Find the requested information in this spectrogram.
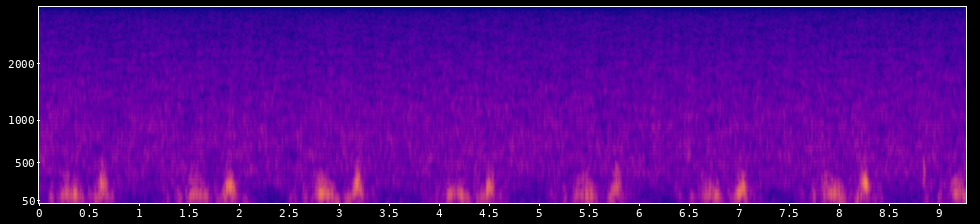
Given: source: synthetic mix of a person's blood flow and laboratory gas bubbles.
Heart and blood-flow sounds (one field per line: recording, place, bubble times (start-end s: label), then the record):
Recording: Doppler ultrasound of blood flow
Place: precordium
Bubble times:
8.82-8.87 s: bubbles
From the record:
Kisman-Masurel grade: 121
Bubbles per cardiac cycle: 1 to 2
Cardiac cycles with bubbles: 10 to 50%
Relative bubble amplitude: barely perceptible (0.100 to 0.250)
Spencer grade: 2 (many but less than half of the cardiac periods contain bubble signals, singularly or in groups)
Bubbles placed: anywhere in the cardiac cycle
